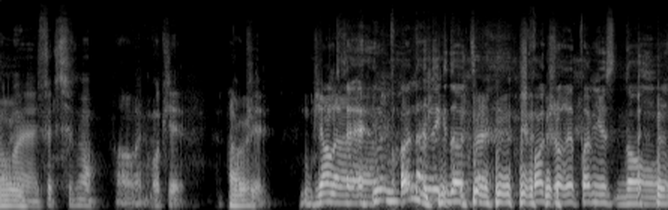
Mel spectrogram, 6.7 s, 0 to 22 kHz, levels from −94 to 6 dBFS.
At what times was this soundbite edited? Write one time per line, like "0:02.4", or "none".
none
